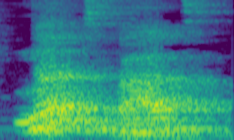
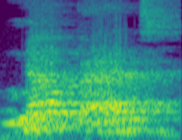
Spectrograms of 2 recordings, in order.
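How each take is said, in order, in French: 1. C'est dit avec un accent britannique. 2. C'est dit avec un accent américain. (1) "c'est la prononciation britannique" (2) "c'est la prononciation américaine"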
